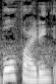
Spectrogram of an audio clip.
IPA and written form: b'ʊlf,ɑɪtɪŋ (Bullfighting)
